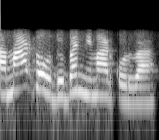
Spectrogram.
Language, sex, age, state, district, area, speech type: Kannada, female, 30-45, Karnataka, Shimoga, rural, conversation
